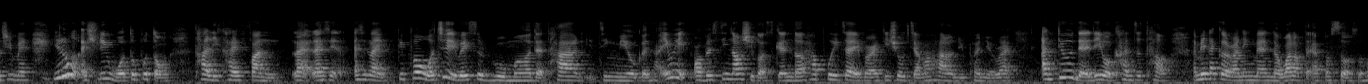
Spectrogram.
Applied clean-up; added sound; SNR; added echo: none; none; none; none.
